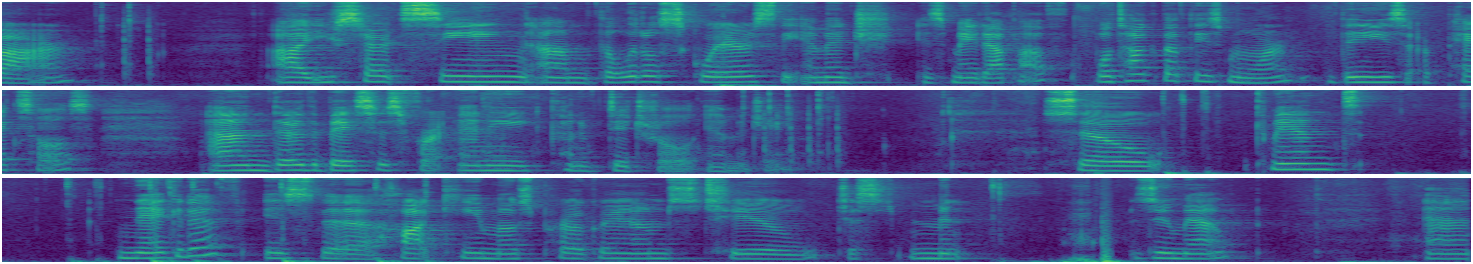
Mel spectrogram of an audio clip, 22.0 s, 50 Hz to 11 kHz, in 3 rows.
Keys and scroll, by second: 13.2 super+0, 15.1 super+-.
